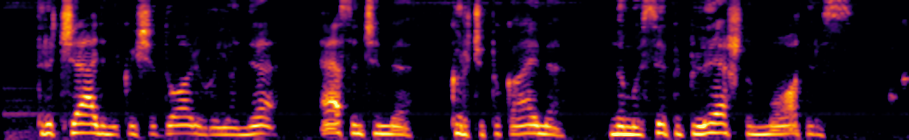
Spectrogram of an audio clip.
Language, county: Lithuanian, Kaunas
